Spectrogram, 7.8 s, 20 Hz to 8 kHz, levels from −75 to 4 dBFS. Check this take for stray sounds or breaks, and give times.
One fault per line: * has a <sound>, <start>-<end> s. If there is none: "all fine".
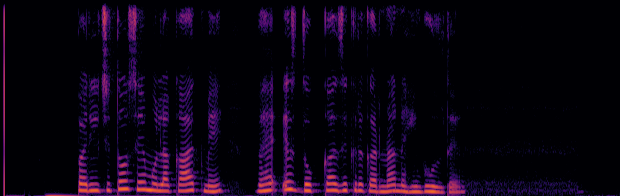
all fine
